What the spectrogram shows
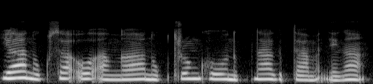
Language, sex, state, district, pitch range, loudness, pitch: Garo, female, Meghalaya, West Garo Hills, 220-260 Hz, -15 LUFS, 235 Hz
